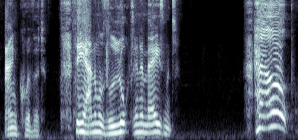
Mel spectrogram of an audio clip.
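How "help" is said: squealed. Acted. Trapped nut calling for help, high squeal. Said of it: "squealed the nut".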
